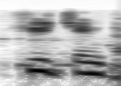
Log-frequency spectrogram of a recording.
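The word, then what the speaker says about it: Xi Jinping: XIJINPING, यस सर, हाँ XIJIN, शी जिनपिंग, हाँ, शी जिनपिंग।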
